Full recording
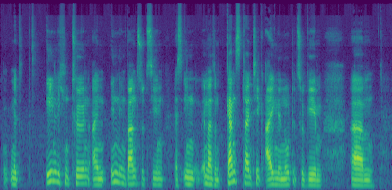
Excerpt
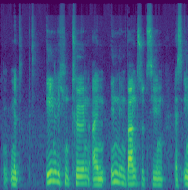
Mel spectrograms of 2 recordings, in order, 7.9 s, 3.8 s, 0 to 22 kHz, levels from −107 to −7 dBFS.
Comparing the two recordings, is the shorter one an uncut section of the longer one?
yes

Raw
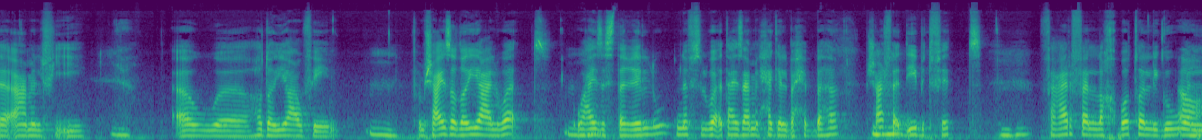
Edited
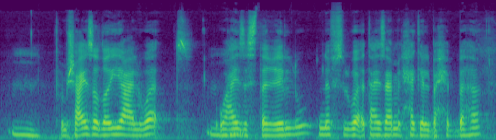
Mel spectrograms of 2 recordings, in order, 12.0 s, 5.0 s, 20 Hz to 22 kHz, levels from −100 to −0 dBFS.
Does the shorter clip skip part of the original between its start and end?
no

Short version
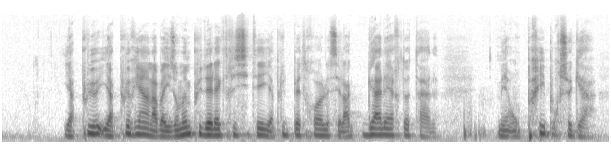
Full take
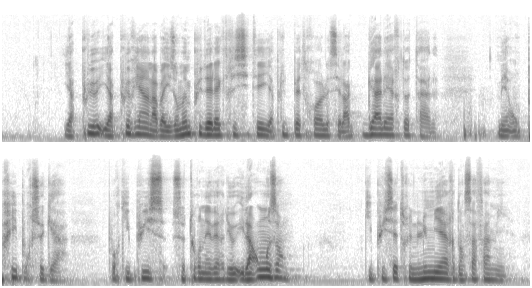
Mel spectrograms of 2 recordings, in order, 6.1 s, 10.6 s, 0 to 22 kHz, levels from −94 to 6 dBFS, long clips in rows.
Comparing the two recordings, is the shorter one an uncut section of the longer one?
yes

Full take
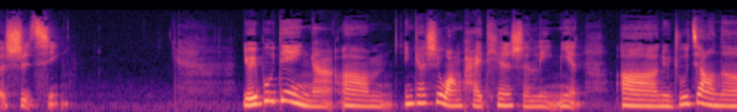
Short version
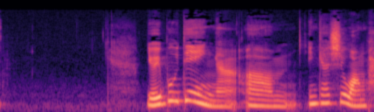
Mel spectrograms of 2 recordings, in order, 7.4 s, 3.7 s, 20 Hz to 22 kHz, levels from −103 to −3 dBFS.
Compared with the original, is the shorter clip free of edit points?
no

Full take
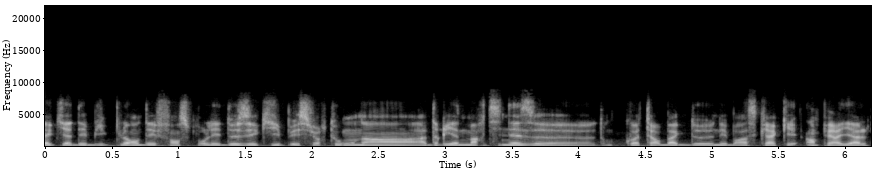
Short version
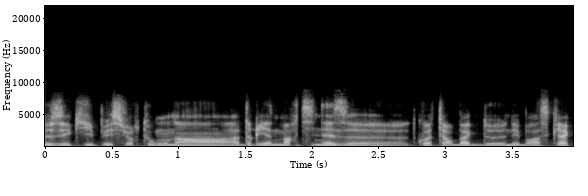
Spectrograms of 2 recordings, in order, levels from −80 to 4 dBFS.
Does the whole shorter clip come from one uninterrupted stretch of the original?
no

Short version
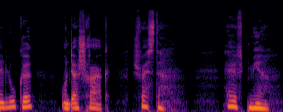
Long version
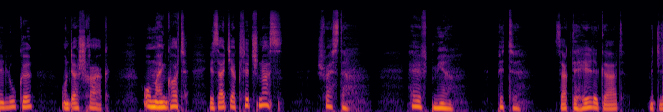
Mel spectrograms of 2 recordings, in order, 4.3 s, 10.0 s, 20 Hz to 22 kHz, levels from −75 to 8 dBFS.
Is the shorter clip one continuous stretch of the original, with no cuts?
no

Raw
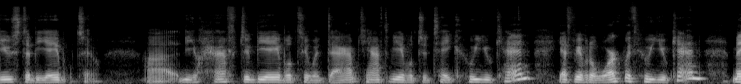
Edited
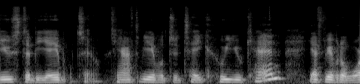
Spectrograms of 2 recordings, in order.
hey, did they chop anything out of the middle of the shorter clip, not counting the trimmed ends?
yes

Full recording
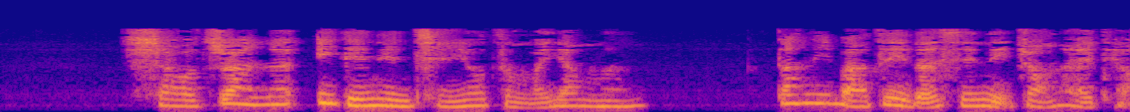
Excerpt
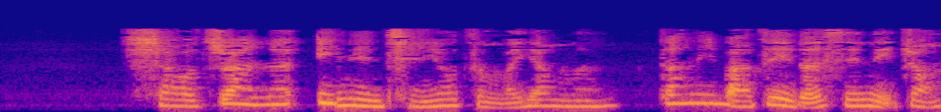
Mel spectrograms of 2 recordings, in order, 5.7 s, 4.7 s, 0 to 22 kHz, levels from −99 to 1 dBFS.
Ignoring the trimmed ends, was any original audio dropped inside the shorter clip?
yes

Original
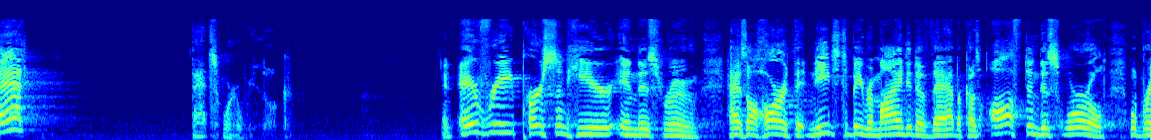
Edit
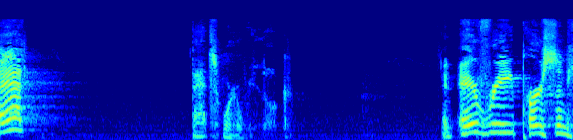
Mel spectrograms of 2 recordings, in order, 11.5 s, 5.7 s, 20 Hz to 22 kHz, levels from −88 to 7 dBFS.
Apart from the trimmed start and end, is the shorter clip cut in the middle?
no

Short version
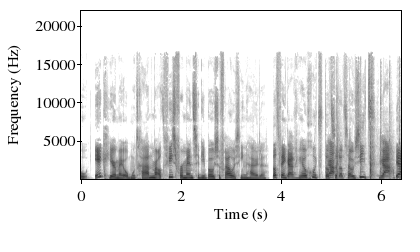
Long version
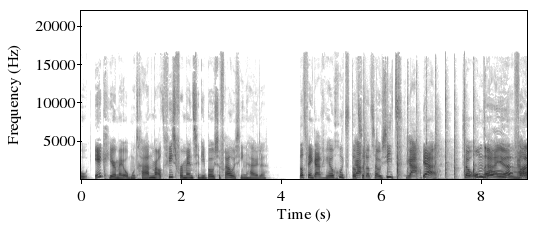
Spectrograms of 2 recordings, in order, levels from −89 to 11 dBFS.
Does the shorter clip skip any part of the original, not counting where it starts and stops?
yes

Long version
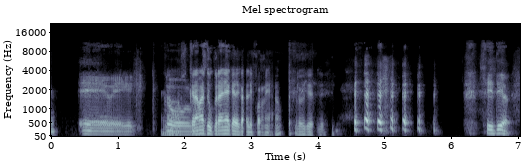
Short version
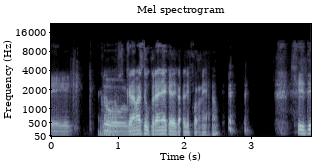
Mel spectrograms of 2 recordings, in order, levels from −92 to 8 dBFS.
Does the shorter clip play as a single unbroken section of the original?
no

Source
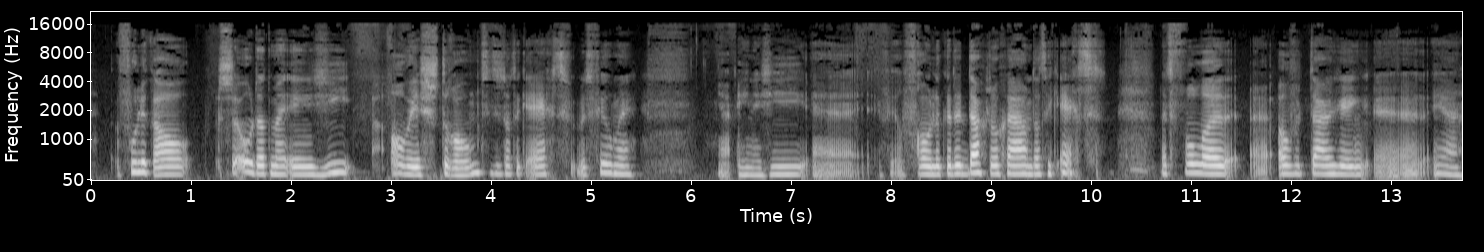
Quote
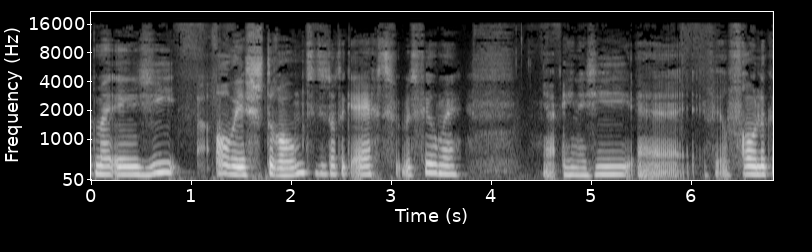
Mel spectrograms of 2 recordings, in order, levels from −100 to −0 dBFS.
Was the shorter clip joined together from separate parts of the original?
no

